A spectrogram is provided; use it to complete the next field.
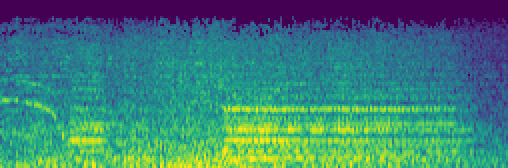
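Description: A toy train set running flat out: a steady, loud rattling rumble with whistle-like tones sounding over it, easing off slightly at the very end. No one speaks.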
